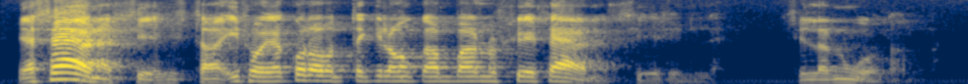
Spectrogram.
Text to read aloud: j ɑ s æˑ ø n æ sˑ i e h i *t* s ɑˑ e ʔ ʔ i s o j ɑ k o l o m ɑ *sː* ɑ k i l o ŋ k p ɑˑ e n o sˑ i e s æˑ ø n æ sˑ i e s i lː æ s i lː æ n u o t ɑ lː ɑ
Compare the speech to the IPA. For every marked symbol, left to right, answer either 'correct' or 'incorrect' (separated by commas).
incorrect, incorrect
